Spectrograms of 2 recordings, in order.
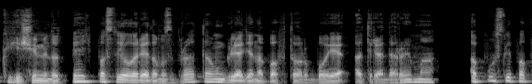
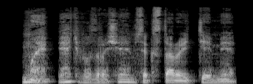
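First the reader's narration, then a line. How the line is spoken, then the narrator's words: Heavy sigh. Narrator (Russian): тяжело вздохнул Эдгард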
